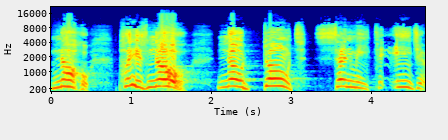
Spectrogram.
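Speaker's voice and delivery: acted desperate pleading, very high and very slow. Retelling the story of Joseph, acting out Joseph pleading with them. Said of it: "He's begging them, he's pleading".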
